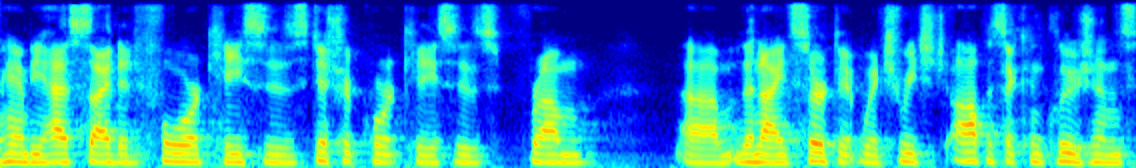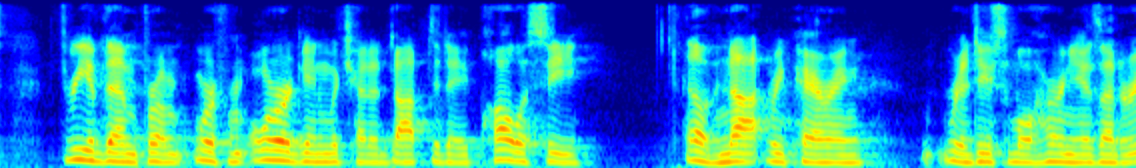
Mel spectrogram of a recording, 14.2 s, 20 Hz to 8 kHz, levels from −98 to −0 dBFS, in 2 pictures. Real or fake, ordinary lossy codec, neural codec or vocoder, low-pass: fake; AAC, 48 kbps; codec, 16 kHz, 8 kbps, FunCodec, trained on LibriTTS, 25 frames a second; 7.2 kHz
